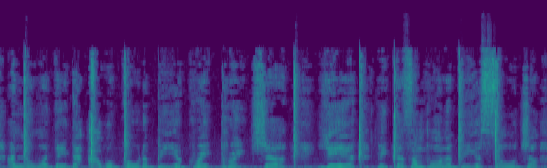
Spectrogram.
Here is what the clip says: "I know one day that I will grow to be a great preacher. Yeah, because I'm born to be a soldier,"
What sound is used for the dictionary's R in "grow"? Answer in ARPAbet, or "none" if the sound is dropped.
none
